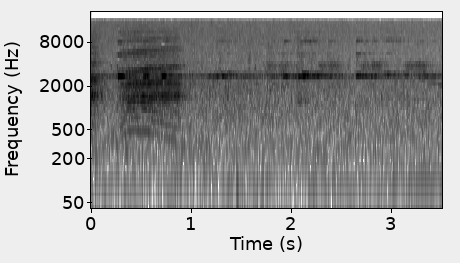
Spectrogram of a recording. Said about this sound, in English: It sounds like lots of little bells chiming together. This nature noise is coming from a type of bird called a bell bird. It's a good name, isn't it? And it sounds like there's a whole group of them living together in this area. It's called a colony.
